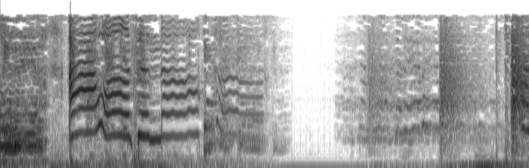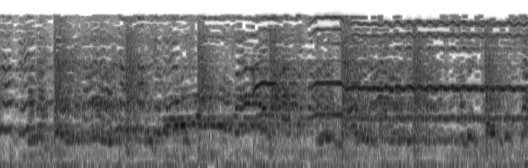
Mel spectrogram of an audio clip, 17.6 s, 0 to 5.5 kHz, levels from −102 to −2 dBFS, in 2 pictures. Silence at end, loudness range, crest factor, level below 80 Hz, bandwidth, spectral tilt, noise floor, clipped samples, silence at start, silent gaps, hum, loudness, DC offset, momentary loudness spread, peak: 0 s; 22 LU; 18 dB; -42 dBFS; 4.6 kHz; -6.5 dB/octave; -78 dBFS; under 0.1%; 0 s; none; none; -17 LUFS; 0.1%; 16 LU; 0 dBFS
